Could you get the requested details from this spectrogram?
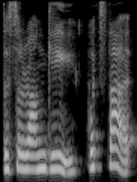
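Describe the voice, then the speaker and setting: A woman interviewing children in a scripted textbook audio recording, asking her questions in a bright, inquisitive way. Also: on the high side, measured pace.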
